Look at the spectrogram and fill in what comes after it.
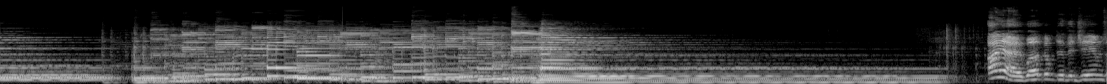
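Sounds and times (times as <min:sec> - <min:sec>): electric guitar chord ringing: 0:00.0 - 0:09.7.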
